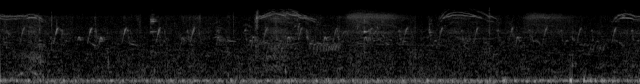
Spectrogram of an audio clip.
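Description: Birds chirping in many short high notes, with a high arching call repeated about every two seconds, over a steady low rumble.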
